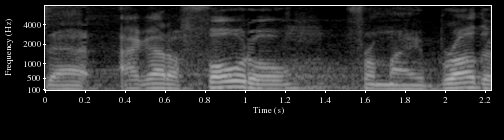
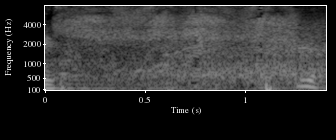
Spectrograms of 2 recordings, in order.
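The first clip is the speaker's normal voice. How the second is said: hushing; 7 dB quieter, much slower than usual. Retold or imitated. Comforting girlfriend.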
